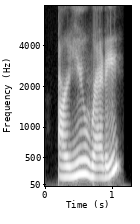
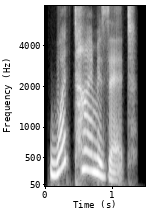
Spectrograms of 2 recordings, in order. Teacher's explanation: Rising intonation used for yes no questions. Falling intonation used for wh questions.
